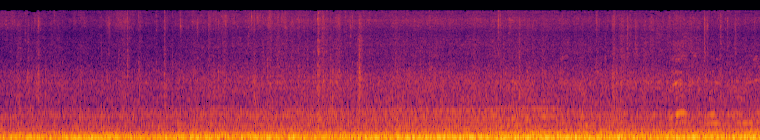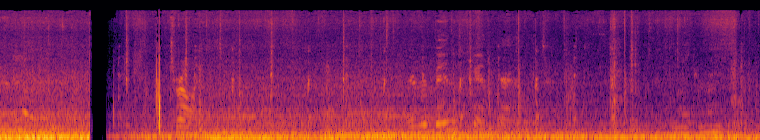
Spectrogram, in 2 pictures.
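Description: A car's engine hums steadily as it drives along a road.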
